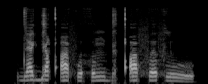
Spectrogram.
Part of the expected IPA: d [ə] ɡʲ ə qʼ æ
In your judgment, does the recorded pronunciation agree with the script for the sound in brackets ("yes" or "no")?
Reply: no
